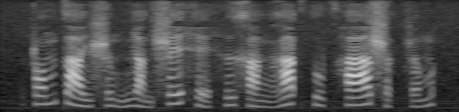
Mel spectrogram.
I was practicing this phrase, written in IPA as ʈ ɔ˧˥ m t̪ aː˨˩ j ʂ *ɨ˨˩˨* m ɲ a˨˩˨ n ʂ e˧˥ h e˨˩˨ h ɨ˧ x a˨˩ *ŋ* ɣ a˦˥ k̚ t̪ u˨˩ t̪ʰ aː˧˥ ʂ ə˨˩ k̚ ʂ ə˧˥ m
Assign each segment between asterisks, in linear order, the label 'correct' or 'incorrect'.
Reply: correct, correct

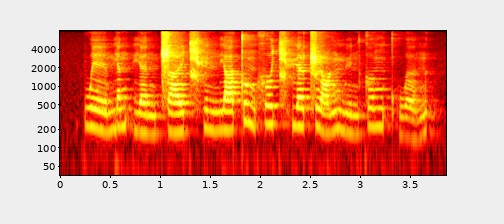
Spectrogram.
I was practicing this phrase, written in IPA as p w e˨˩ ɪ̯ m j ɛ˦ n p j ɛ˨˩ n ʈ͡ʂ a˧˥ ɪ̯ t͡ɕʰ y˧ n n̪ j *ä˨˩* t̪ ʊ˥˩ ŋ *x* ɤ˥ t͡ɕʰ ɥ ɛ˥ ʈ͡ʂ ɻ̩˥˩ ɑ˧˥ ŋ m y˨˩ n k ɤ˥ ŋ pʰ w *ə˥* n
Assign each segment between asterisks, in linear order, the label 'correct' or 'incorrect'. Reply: incorrect: ä˧˥, correct, incorrect: ə˨˩˦

